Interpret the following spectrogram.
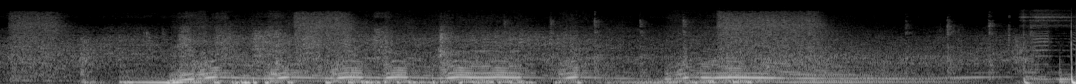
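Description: Intro sound design: a revving car-engine sound effect over music. The pitch rises a little under two seconds in, then wavers up and down repeatedly and settles toward the end.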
